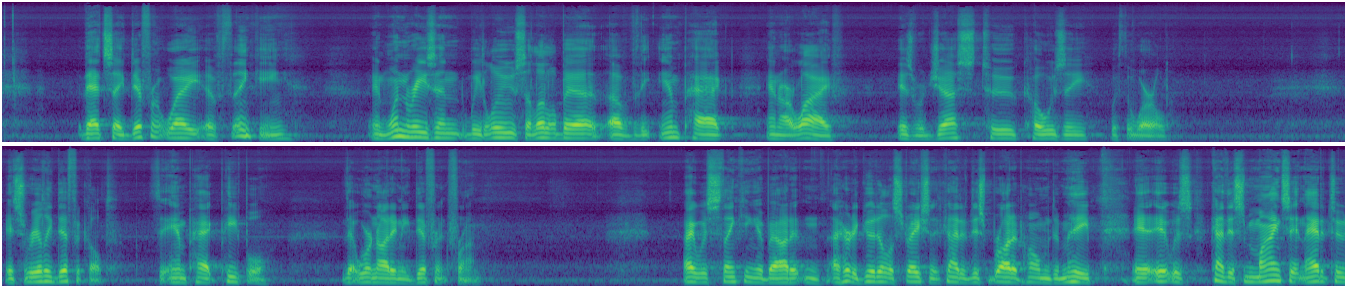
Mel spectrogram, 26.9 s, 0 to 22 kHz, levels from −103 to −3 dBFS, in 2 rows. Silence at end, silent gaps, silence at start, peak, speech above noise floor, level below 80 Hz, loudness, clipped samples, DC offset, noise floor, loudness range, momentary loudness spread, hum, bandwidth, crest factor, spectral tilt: 0 s; none; 0 s; -8 dBFS; 35 dB; -78 dBFS; -28 LUFS; under 0.1%; under 0.1%; -63 dBFS; 6 LU; 13 LU; none; over 20 kHz; 22 dB; -4 dB/octave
